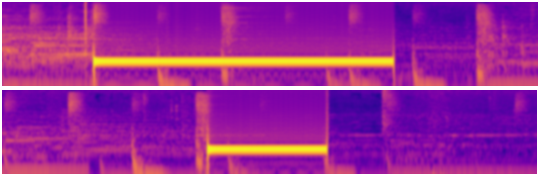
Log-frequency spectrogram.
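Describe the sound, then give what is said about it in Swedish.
A phone line rings out with two steady, mid-pitched ringback tones while a number is being called, the first about a second and a half long and the second cut shorter, over faint clicking and plucked background sounds. No one speaks. “Det vore ju det mest troliga att det har med det, och jag tänker om det är något annat nummer, men vi får väl se om när vi ringer det.”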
